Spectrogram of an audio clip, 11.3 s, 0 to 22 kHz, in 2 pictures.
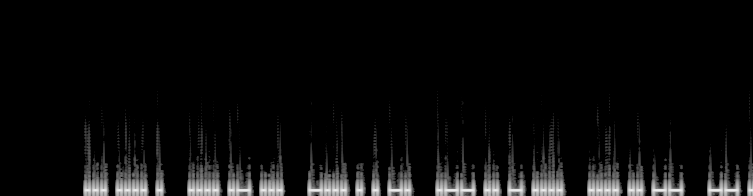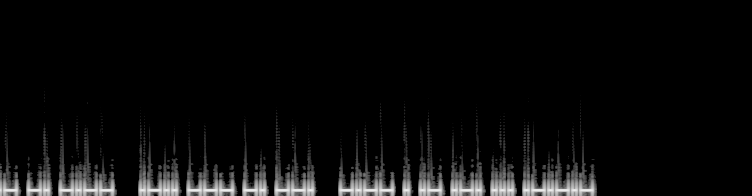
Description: Morse code, heard as a keyed tone, about 40 wpm, 700 Hz. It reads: SHE HAS BEEN WITH HIM MANY LONG YEARS.
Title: Sentences from Top 200 Words 40wpm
